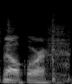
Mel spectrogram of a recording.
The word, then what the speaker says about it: Melkor: begins with an l and rhymes with feanor what and and of course it's melor rhymes with f the last part oh man yeah uh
